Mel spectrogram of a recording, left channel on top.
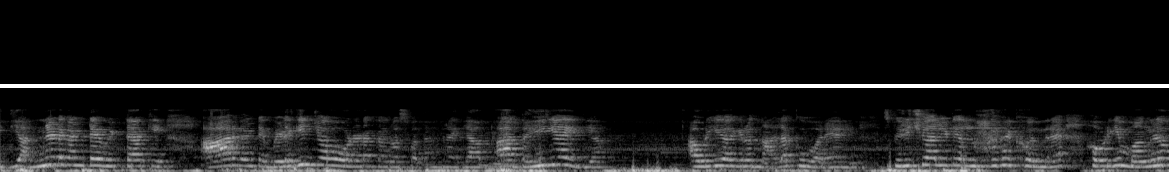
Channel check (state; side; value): silent; left; 60 dB below the other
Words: ಇದೆಯಾ? 12 ಗಂಟೆ ಬಿಟ್ಟಾಕಿ 6 ಗಂಟೆ ಬೆಳಗಿನ ಜಾವ ಓಡಾಡೋಕ್ಕಾಗಿರೋ ಸ್ವತಂತ್ರ ಇದೆಯಾ? ಆ ಧೈರ್ಯ ಇದೆಯಾ? ಅವ್ರಿಗಾಗಿರೋದು 4:15 ಸ್ಪಿರಿಚುವಾಲಿಟಿಯಲ್ಲಿ ನೋಡಬೇಕು ಅಂದರೆ ಅವ್ರಿಗೆ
